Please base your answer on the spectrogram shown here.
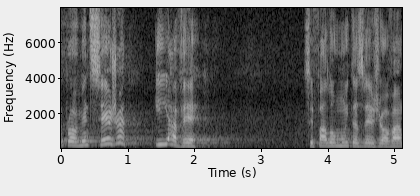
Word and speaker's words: Iavé: Mas não tem como ser Jeová, porque não tem o som de J na língua hebraica. Então não tem como ser Jeová.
